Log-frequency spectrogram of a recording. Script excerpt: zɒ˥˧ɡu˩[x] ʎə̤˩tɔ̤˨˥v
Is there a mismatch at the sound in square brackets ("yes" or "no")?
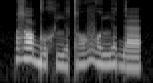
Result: no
